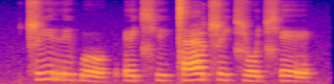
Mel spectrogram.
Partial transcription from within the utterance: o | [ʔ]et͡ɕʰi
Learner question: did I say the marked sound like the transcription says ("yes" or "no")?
yes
